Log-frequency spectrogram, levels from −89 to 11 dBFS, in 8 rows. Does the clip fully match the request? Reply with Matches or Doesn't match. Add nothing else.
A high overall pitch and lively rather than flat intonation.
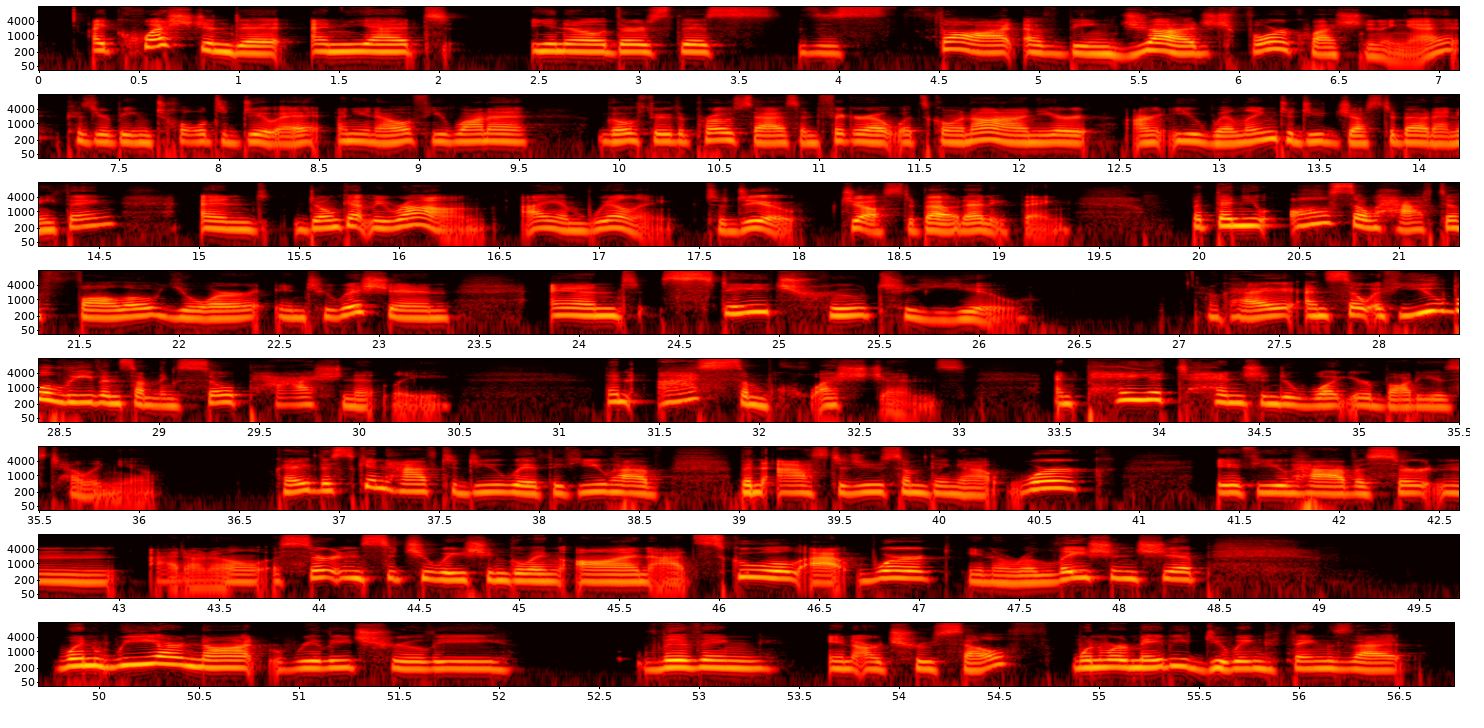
Doesn't match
